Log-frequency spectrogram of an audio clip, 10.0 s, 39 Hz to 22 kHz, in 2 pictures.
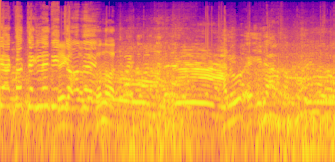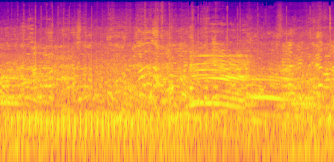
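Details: Sahiwal bull calves being bought and sold at the start of trading at Raniganj cattle market, Dinajpur, on 22 January; deep harmonic moos, one drawn out early and another later, rise above constant crowd chatter and human voices.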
